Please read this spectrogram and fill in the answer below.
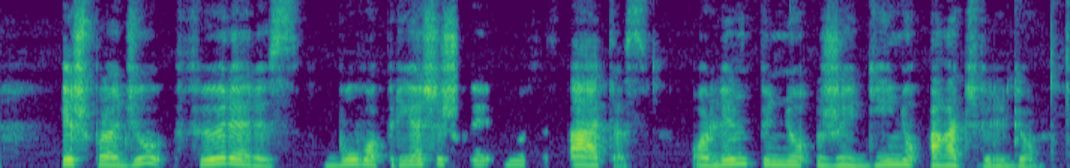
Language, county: Lithuanian, Kaunas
